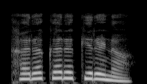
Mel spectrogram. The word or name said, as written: ಖರಕರಕಿರಣ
